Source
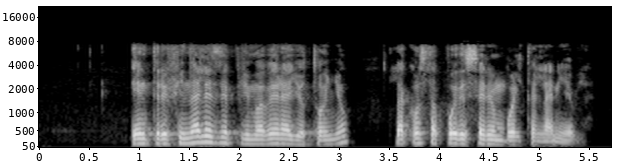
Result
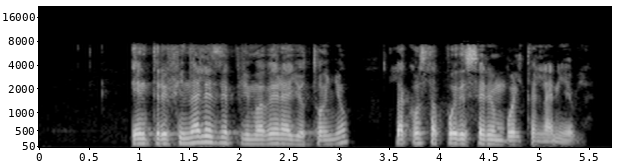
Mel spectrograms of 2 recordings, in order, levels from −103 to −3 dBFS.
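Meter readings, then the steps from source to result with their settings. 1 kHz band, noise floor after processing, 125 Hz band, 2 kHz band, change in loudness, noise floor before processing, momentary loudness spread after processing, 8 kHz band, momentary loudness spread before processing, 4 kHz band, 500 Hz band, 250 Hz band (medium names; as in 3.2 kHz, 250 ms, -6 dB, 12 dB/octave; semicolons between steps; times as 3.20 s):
-5.0 dB, under -85 dBFS, -5.0 dB, -4.5 dB, -4.5 dB, under -85 dBFS, 11 LU, no reading, 10 LU, -2.5 dB, -5.0 dB, -5.0 dB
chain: treble shelf 4.6 kHz +4.5 dB; trim -5 dB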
